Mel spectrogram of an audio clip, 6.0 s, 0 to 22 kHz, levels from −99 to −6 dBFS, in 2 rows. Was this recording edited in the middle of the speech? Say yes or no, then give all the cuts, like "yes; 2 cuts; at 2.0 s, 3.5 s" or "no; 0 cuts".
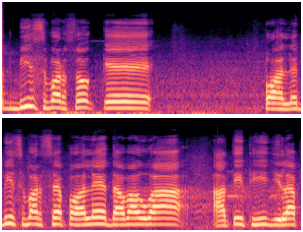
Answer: no; 0 cuts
